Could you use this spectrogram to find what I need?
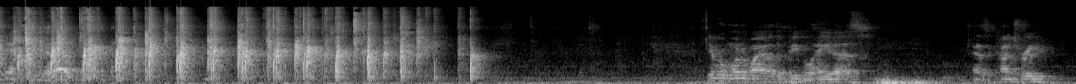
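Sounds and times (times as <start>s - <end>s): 
crowd clapping in rhythm: 0.0s - 5.0s
speech: 7.5s - 8.9s, 9.7s - 10.6s.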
